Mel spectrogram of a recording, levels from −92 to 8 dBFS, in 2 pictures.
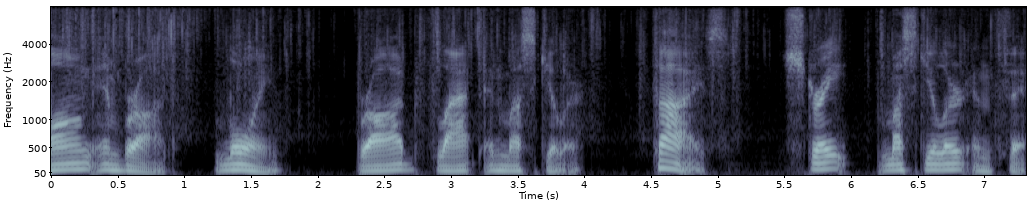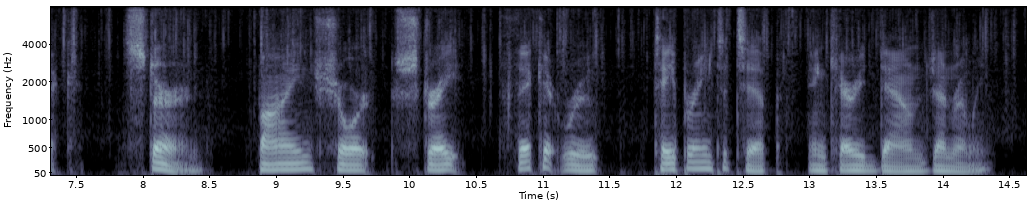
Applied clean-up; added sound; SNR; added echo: neural mask model RNNoise.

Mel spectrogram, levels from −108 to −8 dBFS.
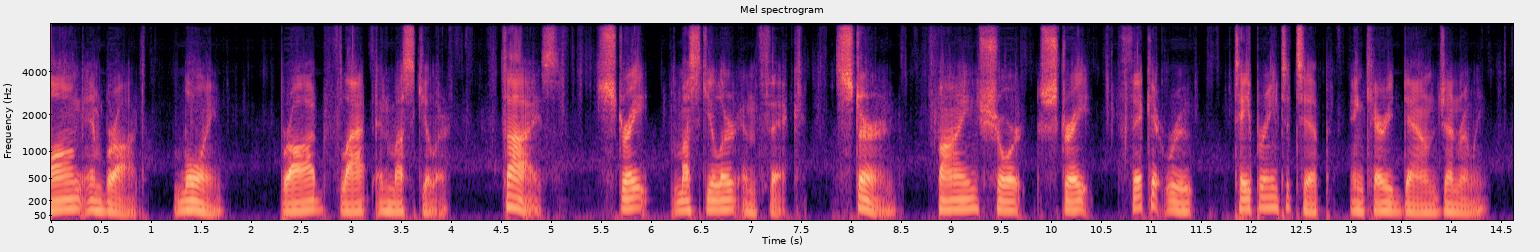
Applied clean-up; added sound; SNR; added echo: neural separator model SepFormer DNS4.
